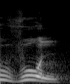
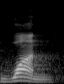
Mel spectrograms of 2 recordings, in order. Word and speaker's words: won: Then you said how to wound. The pronunciation is one. WON is pronounced as one.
